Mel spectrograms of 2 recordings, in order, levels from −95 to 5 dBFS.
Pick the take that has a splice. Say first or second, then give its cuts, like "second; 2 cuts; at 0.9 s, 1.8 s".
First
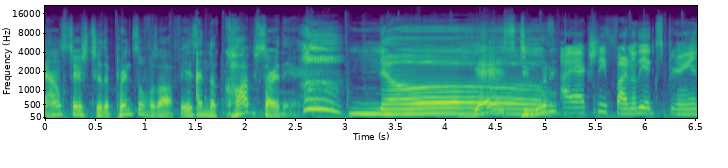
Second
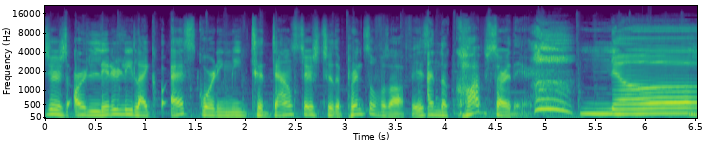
first; 1 cut; at 5.2 s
